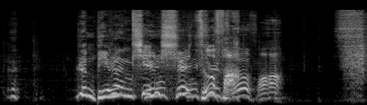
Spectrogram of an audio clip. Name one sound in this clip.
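An older man speaks emotionally, pleading in a strained voice.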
